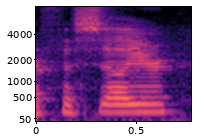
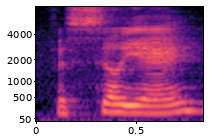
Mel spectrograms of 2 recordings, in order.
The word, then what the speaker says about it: Facilier: cards we've got a big version of Dr facilier facilier excuse me let me pronounce it right we have the two drop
